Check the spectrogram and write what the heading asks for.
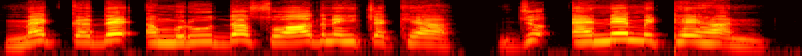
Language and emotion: Punjabi, surprised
